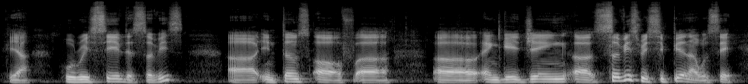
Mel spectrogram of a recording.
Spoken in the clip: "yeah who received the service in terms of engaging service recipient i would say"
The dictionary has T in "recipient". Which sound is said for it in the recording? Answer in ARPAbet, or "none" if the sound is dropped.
none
